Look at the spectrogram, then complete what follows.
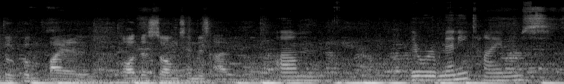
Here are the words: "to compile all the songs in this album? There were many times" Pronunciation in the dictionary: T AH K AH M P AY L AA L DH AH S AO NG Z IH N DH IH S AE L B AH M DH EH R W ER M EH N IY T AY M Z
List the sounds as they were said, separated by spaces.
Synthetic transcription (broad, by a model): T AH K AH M F AY L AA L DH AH S AO NG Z IH N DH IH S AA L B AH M DH EH R W ER M EH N IY T AY M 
